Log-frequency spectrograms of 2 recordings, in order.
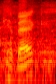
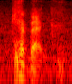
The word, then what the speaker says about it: Quebec: is Heat number 30 I mean you say Quebec Canada Quebec Quebec that's how they say it up there Quebec I mean it's not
